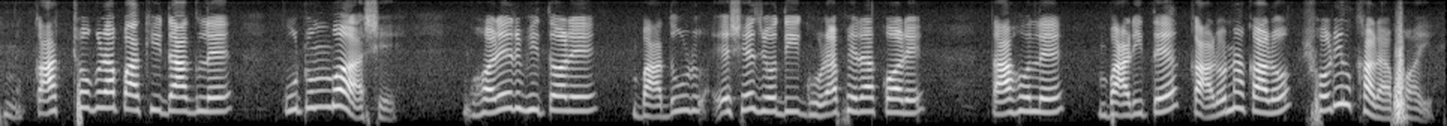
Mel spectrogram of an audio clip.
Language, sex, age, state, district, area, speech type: Bengali, female, 30-45, West Bengal, Dakshin Dinajpur, urban, spontaneous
